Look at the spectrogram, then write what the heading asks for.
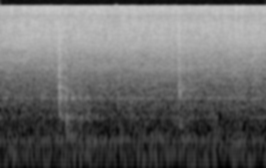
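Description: Steaks and salmon fillets sizzling steadily on a hot stovetop griddle while the steaks are flipped with metal tongs. Two sharp clicks of the tongs, about a second in and again near three seconds.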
